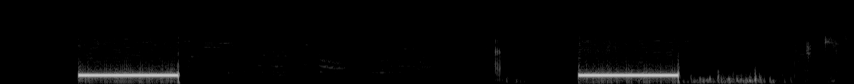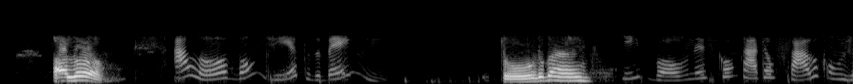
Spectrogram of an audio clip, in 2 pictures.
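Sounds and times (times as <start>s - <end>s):
telephone line tone during an outgoing call: 0.8s - 1.8s, 5.8s - 6.8s
speech: 9.2s - 9.7s, 10.8s - 12.4s, 13.6s - 17.0s.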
